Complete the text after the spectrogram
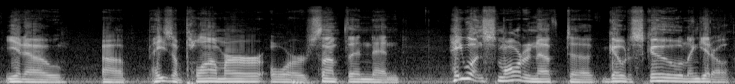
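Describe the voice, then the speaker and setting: A man's voice: mid-range voice, unhurried, a bit bright, a little hiss or hum. A man with a Southern accent, a tradesman speaking bluntly and folksily in a casual podcast chat, often laughing mid-sentence.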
